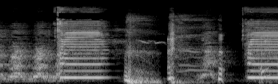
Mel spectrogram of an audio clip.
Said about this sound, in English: It just honks. The person laughing is what's making me... It just honks at it. So funny. It just honks right back at it.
